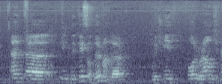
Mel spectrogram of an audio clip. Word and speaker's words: Dermandar: And in the case of Dermandar, which means all around in Arabic, it's Dermandar, I would have to say that initially I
